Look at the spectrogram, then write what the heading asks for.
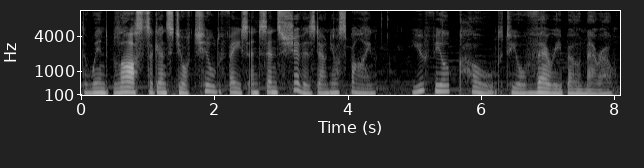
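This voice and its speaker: A woman narrating a bleak, frozen monster-hunting visual novel as a solemn storyteller, with phrases sinking into hush. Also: lowish voice, a little slow, faint music behind, close to an everyday voice. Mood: somber, hushed. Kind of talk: scripted second-person dramatic narration. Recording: clear noise behind the voice.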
